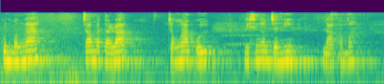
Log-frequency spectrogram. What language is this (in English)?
Manipuri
